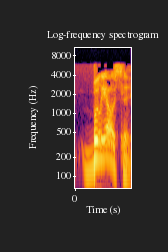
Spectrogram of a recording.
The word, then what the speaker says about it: Bugliosi: Yes, G before L is silent. – Is Vince Bugliosi? – You did a good job.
